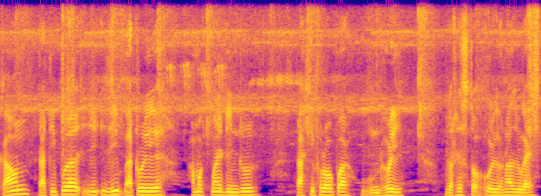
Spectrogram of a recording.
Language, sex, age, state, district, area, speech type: Assamese, male, 30-45, Assam, Majuli, urban, spontaneous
